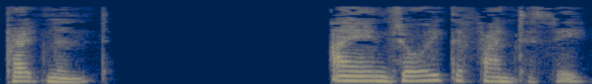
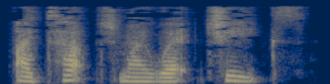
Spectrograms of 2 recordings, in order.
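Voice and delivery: usual speaking voice

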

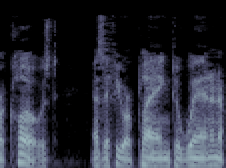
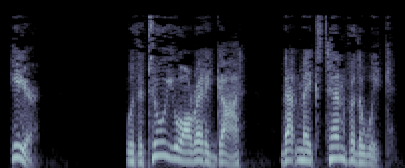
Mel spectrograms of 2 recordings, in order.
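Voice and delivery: put-on higher street-kid voice; pitched-up, matter-of-fact deal; streetwise hustler, dealing; 6 semitones higher than usual. George pays the week's rent, street voice.

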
